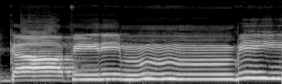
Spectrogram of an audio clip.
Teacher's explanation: رہا ہے کیونکہ تنوین کے بعد با ساکن ہے، تو یہاں ہم اقلاب کریں گے، آواز کو میم کے ساتھ تبدیل کر دیں گے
